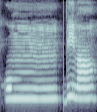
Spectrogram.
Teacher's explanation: اخفاء شفوی، ادا کرنے کا طریقہ میم ساکن کو کچھ دیر منہ میں رکھنا ہے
